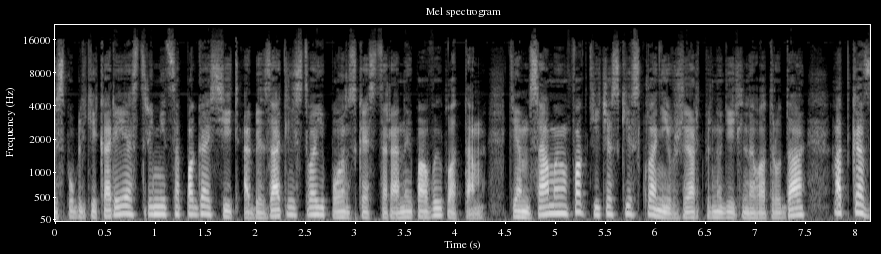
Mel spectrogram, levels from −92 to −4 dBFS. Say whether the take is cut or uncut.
cut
